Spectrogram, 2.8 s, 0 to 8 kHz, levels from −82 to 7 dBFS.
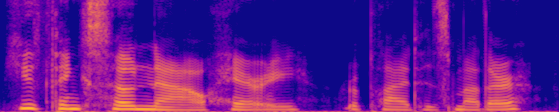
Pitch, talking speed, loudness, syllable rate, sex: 215 Hz, 170 wpm, -17 LUFS, 4.5 syllables/s, female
